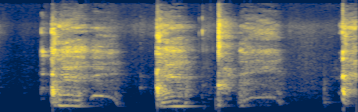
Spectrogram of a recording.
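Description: Four harsh, forceful coughs from an adult, some with a voiced, throaty tail; an acted cough in a comedy setting.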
